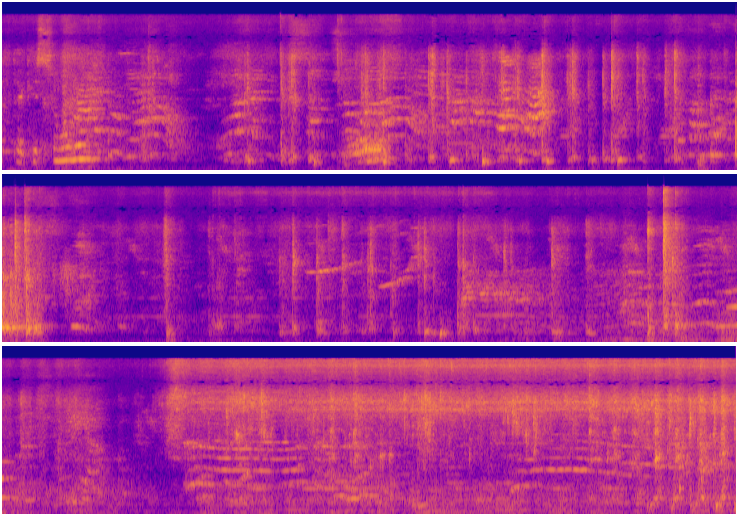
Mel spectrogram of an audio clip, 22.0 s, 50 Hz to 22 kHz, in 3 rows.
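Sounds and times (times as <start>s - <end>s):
child's voice: 0.0s - 5.7s, 12.0s - 18.7s, 19.7s - 22.0s
indistinct talk: 11.9s - 22.0s
background music: 16.6s - 22.0s.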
